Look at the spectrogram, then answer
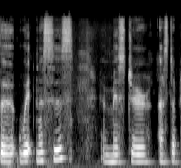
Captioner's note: speaking French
